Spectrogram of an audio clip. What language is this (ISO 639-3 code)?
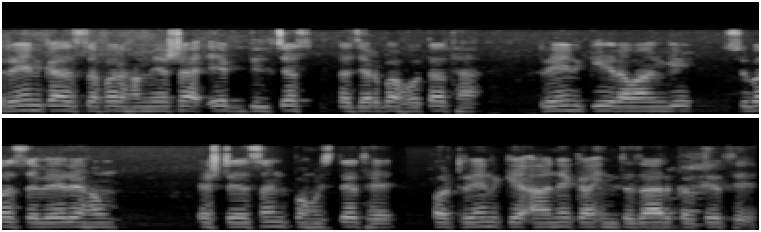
urd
